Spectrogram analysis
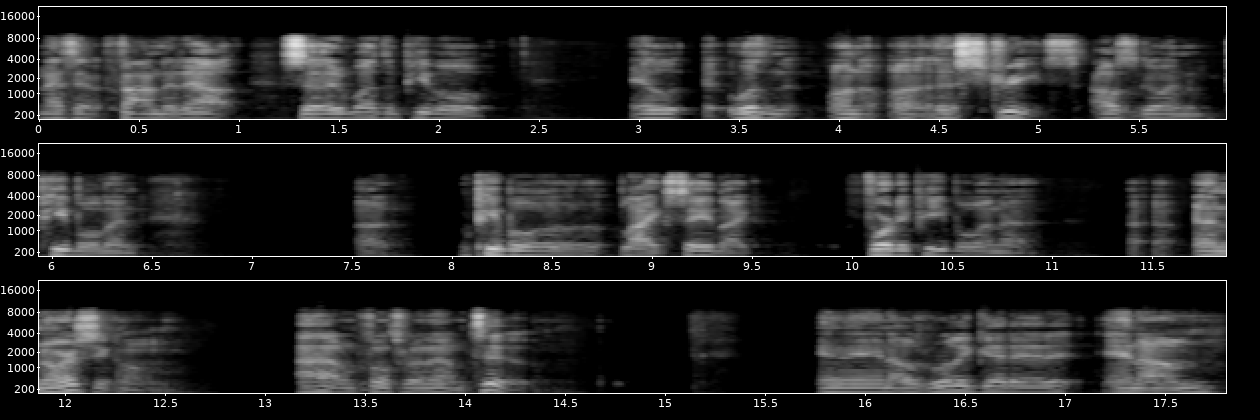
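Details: Adult man with aphasia after a stroke, in stroke recovery with ongoing speech practice; aphasia.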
